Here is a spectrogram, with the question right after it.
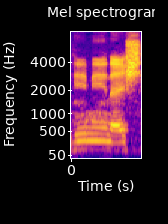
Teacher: Shin berarti mempunyai sifat tafasyi yang harus kita sempurnakan. Menyebar, tafasyi itu menyebar, udaranya menyebar.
